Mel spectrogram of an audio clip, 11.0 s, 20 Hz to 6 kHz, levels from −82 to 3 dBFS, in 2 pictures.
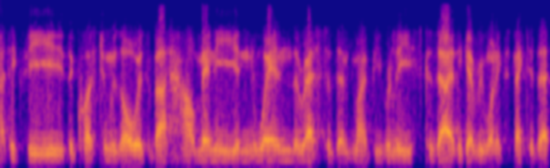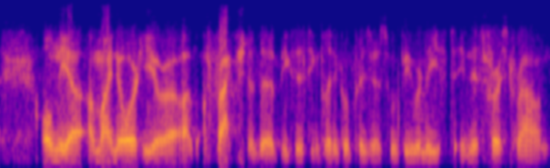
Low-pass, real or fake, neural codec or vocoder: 5.4 kHz; real; none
